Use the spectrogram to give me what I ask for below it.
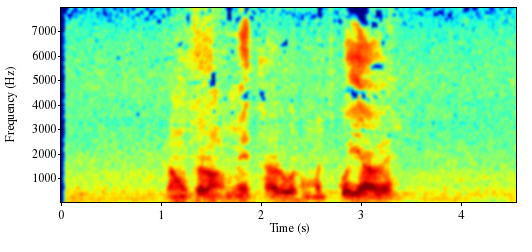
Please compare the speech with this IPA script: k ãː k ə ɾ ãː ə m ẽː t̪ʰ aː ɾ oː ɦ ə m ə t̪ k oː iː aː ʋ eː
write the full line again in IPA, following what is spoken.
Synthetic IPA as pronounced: k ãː k ə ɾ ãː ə m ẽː t̪ʰ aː ɾ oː ɦ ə m ə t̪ k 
